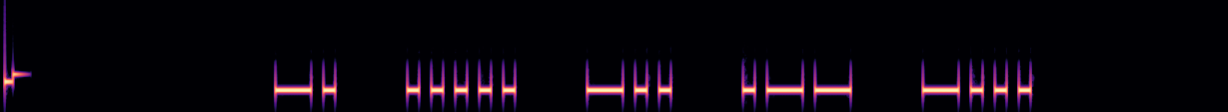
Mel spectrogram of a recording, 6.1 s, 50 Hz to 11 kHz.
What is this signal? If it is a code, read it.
Morse code, heard as a keyed tone, about 20 wpm, spaced as for 15 wpm, 700 Hz. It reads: N5DWB
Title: 193 Lesson 31g - Letter v - Call Signs 20wpm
